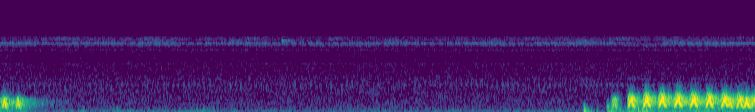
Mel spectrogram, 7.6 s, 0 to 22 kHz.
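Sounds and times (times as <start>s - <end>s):
spectacled owl giving low pulsed hoots: 0.0s - 0.4s, 6.1s - 7.5s
faint continuous high-pitched whine: 0.0s - 7.5s.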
